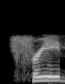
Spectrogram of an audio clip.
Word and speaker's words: Fried: How do you pronounce it? Freed, like liberated.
